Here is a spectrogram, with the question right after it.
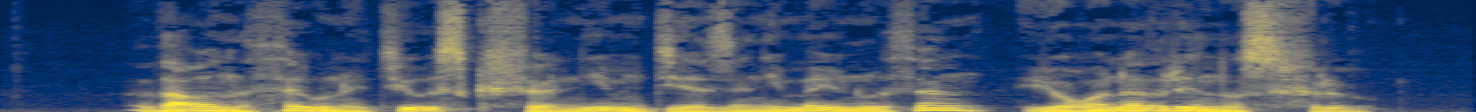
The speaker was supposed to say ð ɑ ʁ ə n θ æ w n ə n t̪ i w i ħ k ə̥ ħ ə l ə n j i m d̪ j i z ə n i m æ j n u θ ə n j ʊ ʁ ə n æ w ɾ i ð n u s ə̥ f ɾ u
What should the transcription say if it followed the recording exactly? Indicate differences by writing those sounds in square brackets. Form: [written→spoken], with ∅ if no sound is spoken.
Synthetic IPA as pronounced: ð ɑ ʁ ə n θ æ w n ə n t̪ i w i [ħ→s] k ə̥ [ħ→f] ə l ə n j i m d̪ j [i→æ] z ə n i m æ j n u θ ə n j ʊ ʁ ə n æ [w→v] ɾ i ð n u s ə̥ f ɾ u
